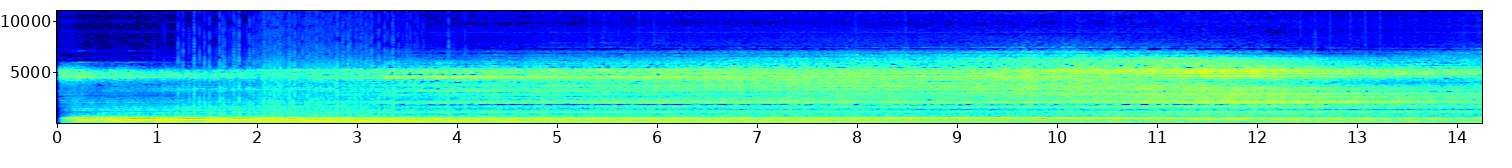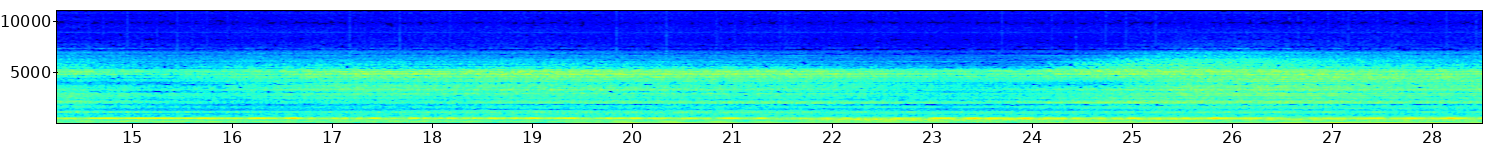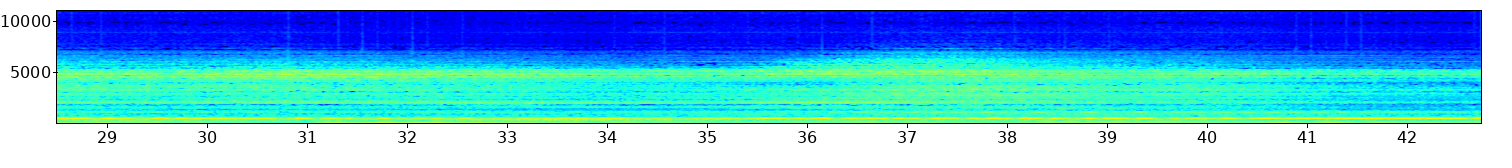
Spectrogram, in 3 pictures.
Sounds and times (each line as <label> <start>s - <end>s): drone 0.0s - 42.7s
